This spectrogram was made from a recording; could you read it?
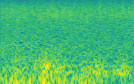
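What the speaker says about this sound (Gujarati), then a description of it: "વલસાડના વાપીમાં ધોધમાર વરસાદ વરસી રહ્યો છે।" Heavy monsoon rain pours in a dense, steady hiss in Vapi, Valsad district, Gujarat, with a brief low rumble of thunder partway through.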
